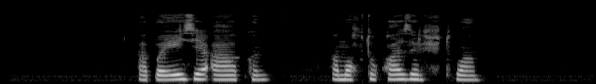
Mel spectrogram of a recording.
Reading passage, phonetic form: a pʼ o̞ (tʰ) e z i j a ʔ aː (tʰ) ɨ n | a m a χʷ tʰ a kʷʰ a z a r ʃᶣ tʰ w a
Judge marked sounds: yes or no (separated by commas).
no, no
